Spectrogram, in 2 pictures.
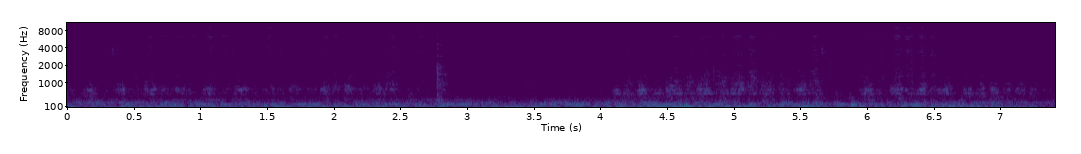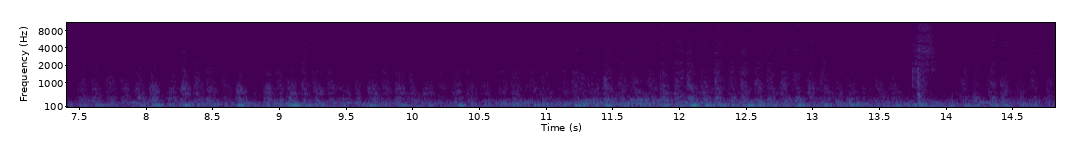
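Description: A brown wooden coloured pencil colours in an open paper colouring book resting on a desk. Soft, steady rubbing and scratching strokes sweep across the paper, low and muffled in tone with a brief lull around the midpoint.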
